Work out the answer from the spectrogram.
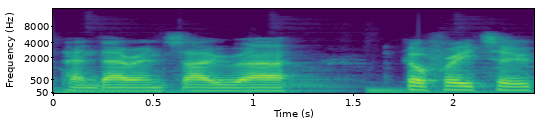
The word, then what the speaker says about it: Penderyn: Some say that it's pronounced Penderyn, so I've always said Penderyn, so feel free to correct me in the comments below.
